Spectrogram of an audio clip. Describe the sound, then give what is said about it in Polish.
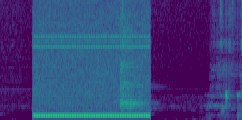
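A telephone dial tone: one steady, loud, single-pitched hum lasting just over a second that cuts off abruptly, followed by faint soft rustling, as someone dials to place a call. “Dobra, dzwonię.”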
